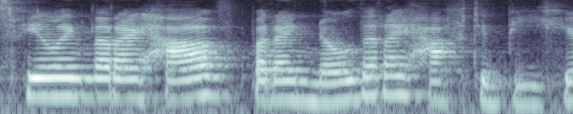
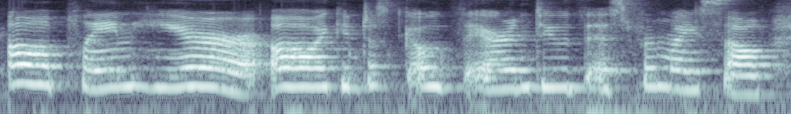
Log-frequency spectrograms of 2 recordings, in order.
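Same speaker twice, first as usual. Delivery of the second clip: spoiled brat; 7 semitones higher than usual. Retold or imitated. Mocking herself as a spoiled brat, in a high airy voice. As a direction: whine it like a pampered rich girl. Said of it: "I feel like a spoiled brat talking about this".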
